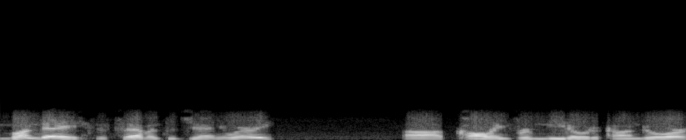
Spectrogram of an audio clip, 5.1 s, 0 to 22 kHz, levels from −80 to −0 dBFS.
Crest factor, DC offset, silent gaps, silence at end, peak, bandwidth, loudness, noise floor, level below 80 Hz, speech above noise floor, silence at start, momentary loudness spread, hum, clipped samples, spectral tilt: 16 dB; under 0.1%; none; 0 s; 0 dBFS; 4.7 kHz; -17 LUFS; -58 dBFS; -66 dBFS; 42 dB; 0 s; 10 LU; none; under 0.1%; -6 dB/octave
